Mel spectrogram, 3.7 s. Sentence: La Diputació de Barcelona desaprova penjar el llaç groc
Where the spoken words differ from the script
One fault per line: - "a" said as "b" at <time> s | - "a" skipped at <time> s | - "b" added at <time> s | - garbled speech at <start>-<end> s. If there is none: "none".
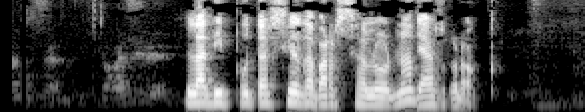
- "desaprova penjar el" skipped at 2.6 s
